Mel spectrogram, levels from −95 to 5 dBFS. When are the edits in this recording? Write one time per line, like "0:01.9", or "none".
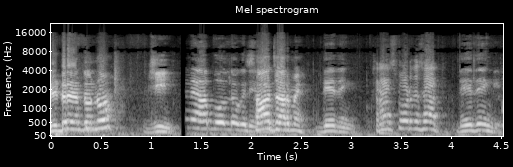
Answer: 0:01.3

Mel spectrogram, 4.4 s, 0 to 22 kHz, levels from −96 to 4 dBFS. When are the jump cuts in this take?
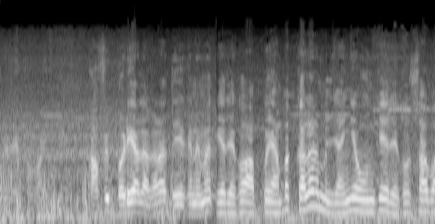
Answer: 0:02.2

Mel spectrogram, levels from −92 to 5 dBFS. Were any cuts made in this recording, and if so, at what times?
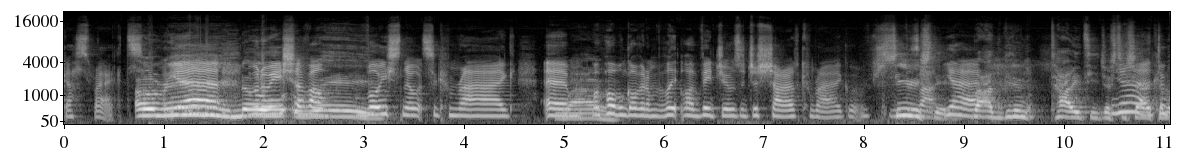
none

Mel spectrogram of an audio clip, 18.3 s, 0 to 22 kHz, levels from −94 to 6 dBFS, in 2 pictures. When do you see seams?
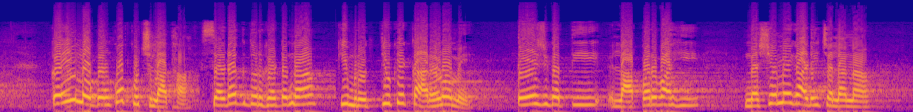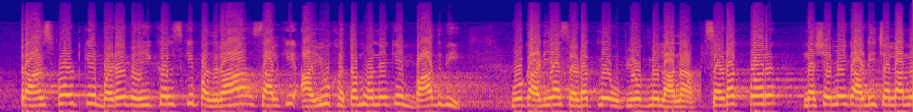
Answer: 0:02.0
0:03.3
0:16.1

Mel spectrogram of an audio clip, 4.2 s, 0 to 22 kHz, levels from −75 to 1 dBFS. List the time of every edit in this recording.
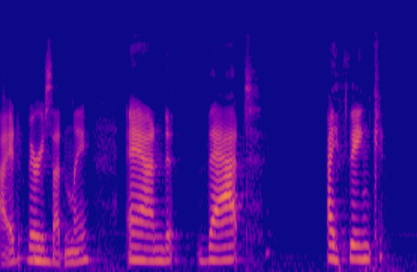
none

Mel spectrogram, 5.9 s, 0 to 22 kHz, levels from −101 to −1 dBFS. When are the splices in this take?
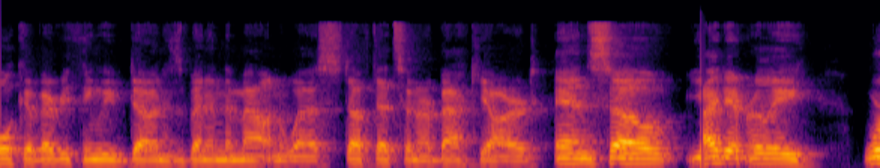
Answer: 0:03.6
0:04.7

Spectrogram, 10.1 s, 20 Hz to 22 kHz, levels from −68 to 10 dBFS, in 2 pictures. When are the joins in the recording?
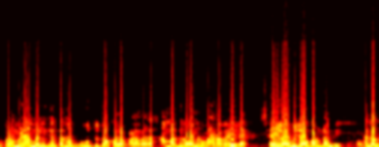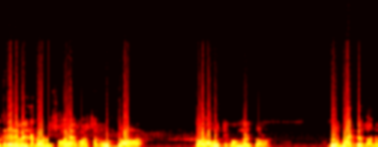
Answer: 0:05.7

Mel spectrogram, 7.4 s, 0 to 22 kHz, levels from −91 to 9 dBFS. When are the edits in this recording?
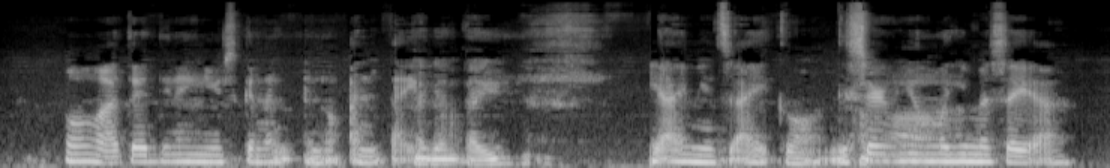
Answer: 0:04.3

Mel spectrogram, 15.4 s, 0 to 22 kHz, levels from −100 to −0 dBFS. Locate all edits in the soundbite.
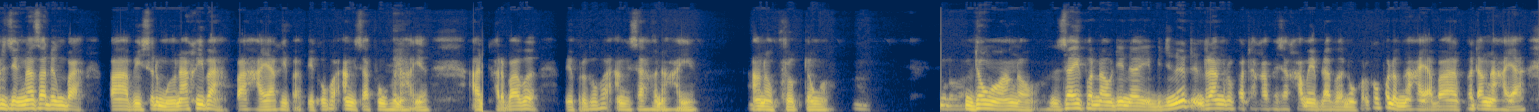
0:04.8
0:09.5

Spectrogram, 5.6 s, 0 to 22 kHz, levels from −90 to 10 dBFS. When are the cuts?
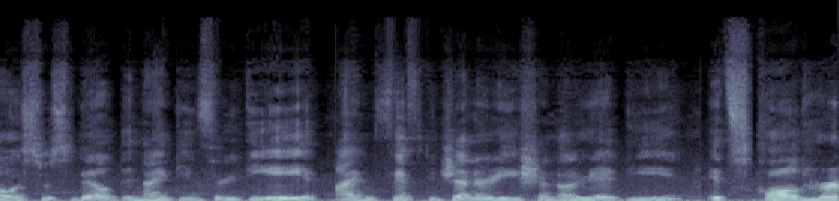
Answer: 0:02.2
0:04.6

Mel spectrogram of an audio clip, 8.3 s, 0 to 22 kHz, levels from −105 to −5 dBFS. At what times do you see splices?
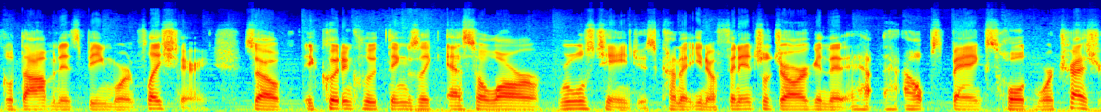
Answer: none

